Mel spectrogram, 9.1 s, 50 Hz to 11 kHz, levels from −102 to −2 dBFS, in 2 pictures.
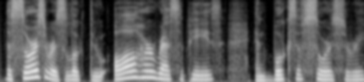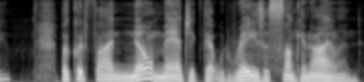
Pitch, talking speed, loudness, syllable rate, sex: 165 Hz, 145 wpm, -19 LUFS, 4.2 syllables/s, female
